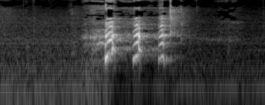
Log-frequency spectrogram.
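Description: A young woman cries out with a strained laugh close by.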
